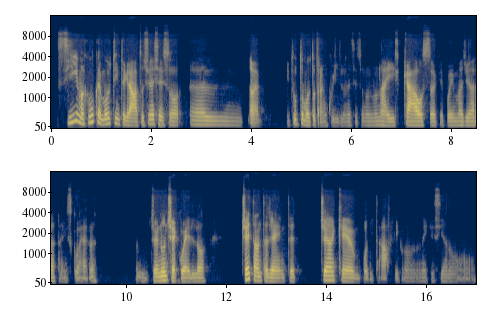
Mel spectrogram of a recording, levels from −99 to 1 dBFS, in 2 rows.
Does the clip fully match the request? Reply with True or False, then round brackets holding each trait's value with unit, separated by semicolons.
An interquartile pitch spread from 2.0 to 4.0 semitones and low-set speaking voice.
True (2.5 semitones; 120 Hz)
